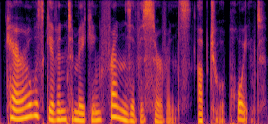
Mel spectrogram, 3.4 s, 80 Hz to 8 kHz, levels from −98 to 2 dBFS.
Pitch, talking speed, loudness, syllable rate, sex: 195 Hz, 215 wpm, -20 LUFS, 5.4 syllables/s, female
